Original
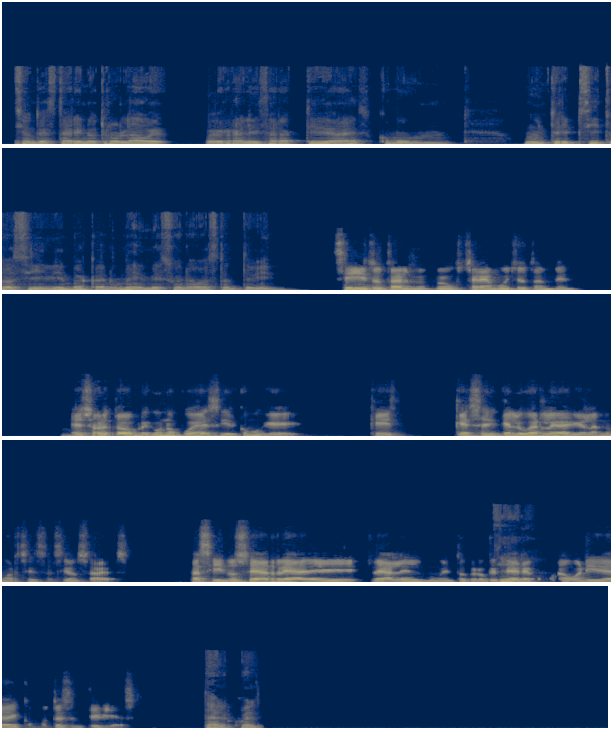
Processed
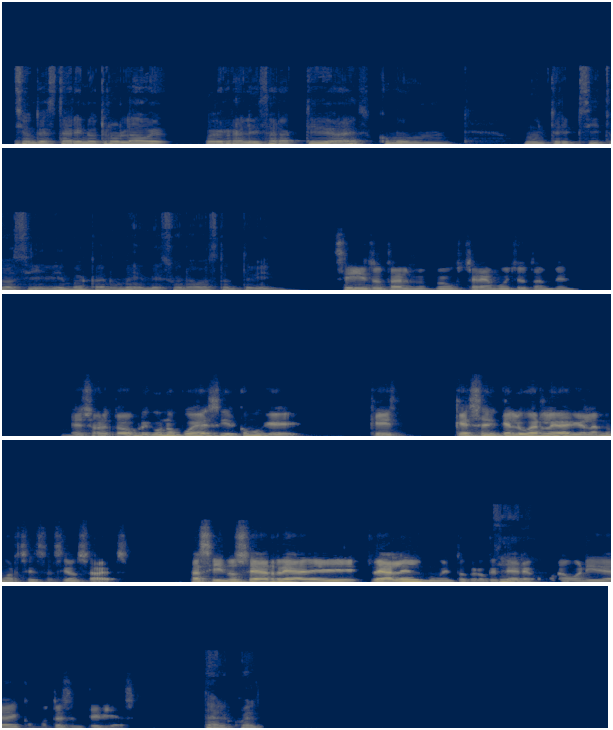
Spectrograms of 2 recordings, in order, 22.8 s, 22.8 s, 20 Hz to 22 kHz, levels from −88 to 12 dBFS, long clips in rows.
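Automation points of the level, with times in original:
0:03.04 −7 dB
0:04.21 −13.5 dB
0:09.90 −13.5 dB
0:10.46 −5 dB
0:16.09 −5 dB
0:16.75 +2 dB
0:17.24 −10.5 dB

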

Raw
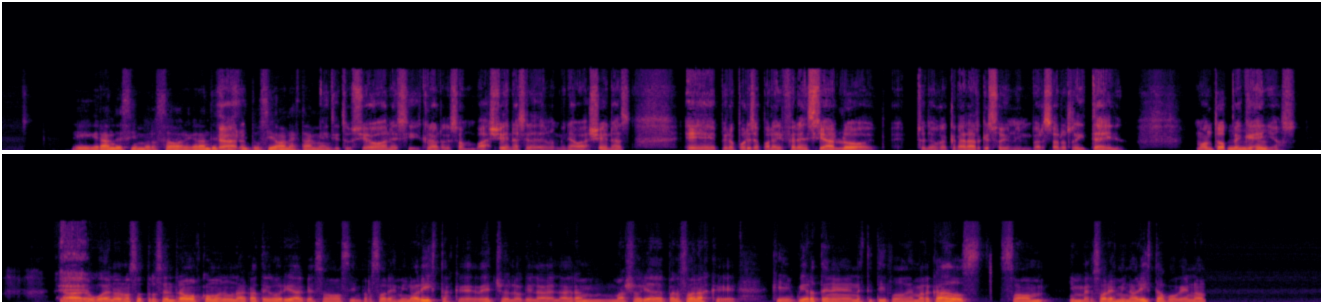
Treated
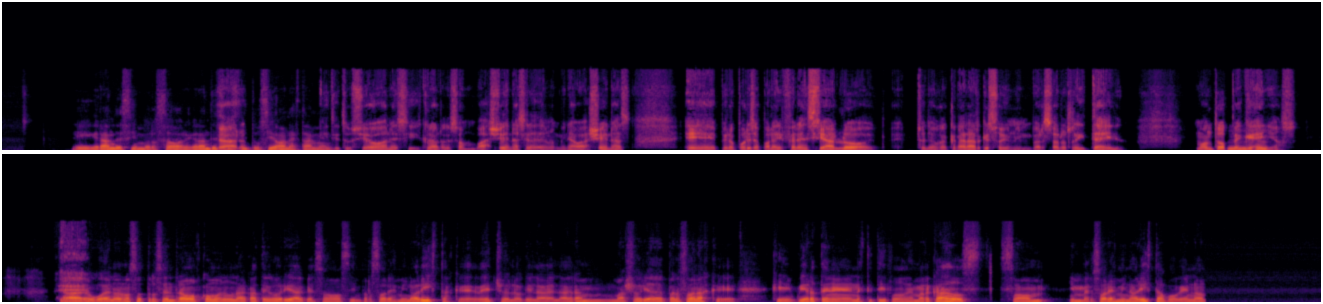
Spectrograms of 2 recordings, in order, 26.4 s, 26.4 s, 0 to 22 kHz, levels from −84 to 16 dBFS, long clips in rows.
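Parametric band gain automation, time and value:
parametric band 2,000 Hz 0.31 octaves
−5.5 dB
from 0:05.19 +6 dB
from 0:16.30 −2.5 dB
from 0:17.62 +6.5 dB
from 0:20.59 +15 dB
from 0:24.01 +5.5 dB

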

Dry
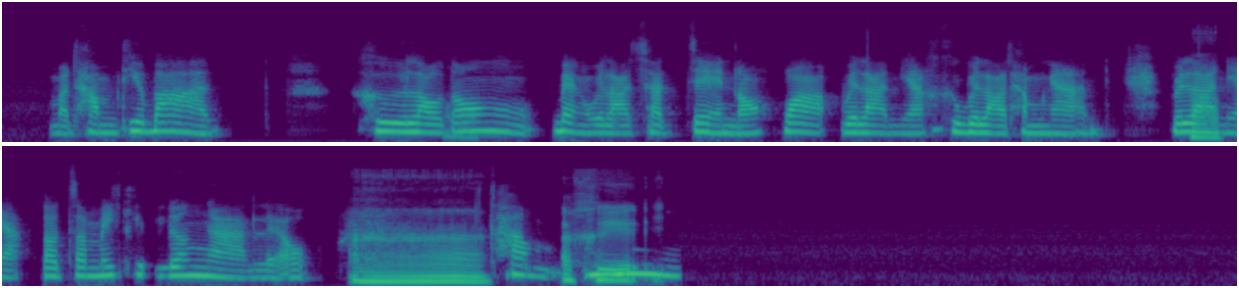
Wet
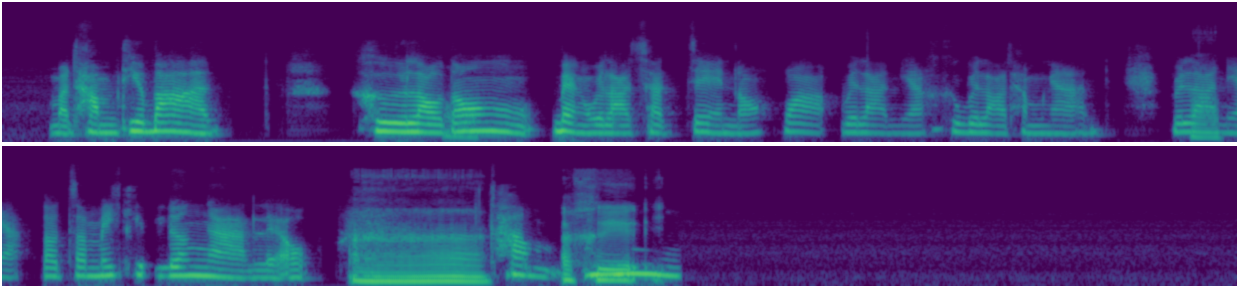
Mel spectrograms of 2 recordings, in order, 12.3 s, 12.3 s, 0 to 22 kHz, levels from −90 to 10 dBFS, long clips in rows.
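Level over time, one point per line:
0:02.74 +7.5 dB
0:03.72 −4 dB
0:06.03 −4 dB
0:06.77 +5 dB

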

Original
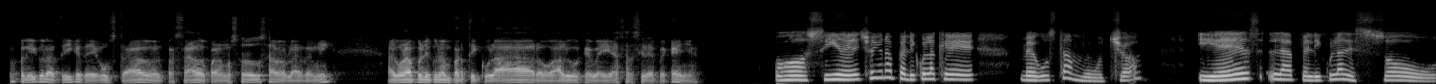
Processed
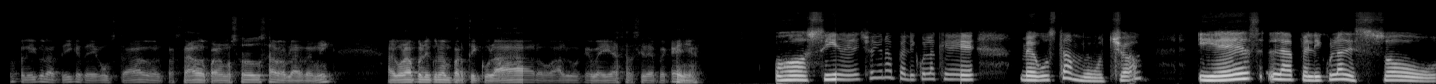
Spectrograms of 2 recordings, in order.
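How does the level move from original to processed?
−12 dB
from 0:01.84 −4 dB
from 0:05.23 −15 dB
from 0:05.91 −7 dB
from 0:06.77 +3 dB
from 0:08.36 −8 dB
from 0:09.61 +4 dB

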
